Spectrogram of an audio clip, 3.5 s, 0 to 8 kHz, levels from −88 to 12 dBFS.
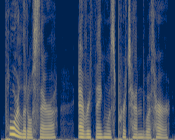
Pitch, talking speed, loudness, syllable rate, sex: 185 Hz, 135 wpm, -19 LUFS, 4.8 syllables/s, female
